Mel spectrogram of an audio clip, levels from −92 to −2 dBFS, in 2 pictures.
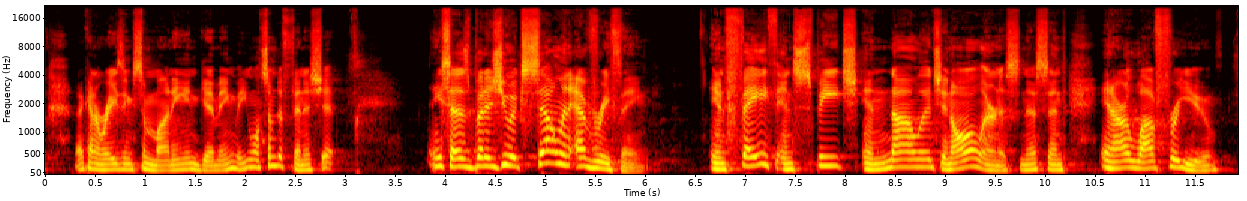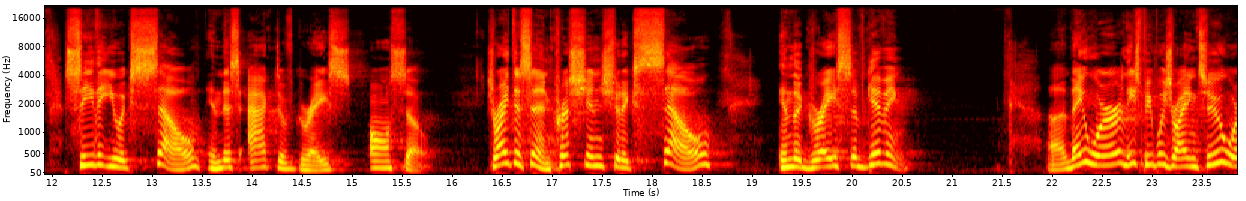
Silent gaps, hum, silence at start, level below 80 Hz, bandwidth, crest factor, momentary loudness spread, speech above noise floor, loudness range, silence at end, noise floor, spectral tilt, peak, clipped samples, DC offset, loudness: none; none; 0.05 s; -70 dBFS; over 20 kHz; 20 dB; 9 LU; 49 dB; 4 LU; 0 s; -76 dBFS; -3.5 dB/octave; -8 dBFS; under 0.1%; under 0.1%; -26 LUFS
